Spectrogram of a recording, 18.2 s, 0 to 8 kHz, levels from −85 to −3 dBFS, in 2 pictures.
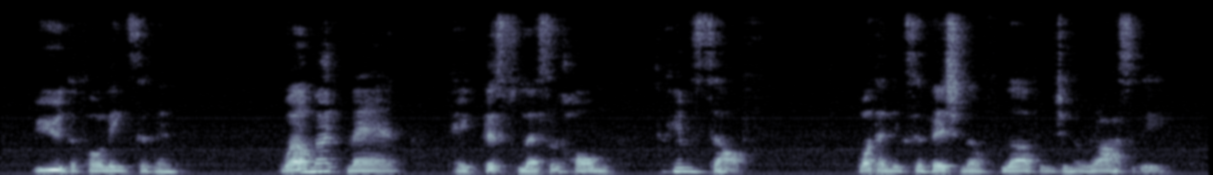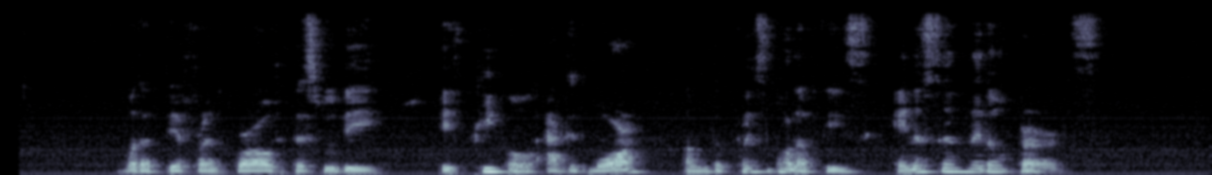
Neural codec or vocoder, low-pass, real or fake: none; 7.2 kHz; real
